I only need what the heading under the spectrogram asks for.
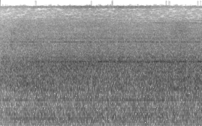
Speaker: whoa It's got the rat you see the rats that's why it's making the noise because the rats deployed you see that on the nose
